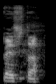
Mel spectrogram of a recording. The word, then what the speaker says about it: Bicester: That's pronounced Bister.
